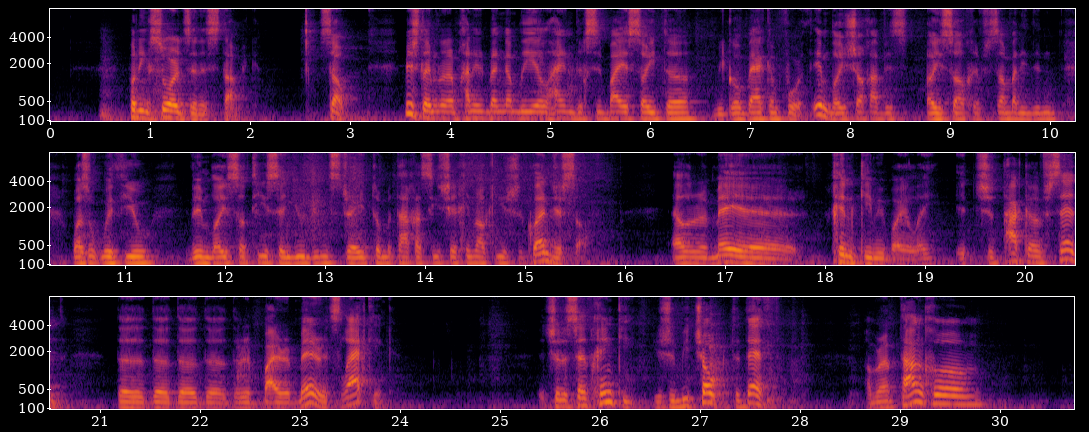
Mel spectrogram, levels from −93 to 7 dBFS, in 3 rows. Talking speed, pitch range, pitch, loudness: 100 wpm, 115-125 Hz, 120 Hz, -29 LUFS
